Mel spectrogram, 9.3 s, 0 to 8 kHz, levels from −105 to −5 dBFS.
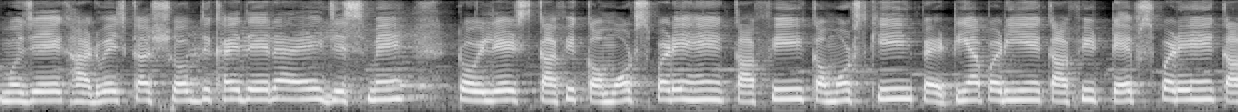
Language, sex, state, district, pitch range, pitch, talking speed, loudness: Hindi, female, Punjab, Pathankot, 205-230 Hz, 220 Hz, 170 wpm, -14 LUFS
